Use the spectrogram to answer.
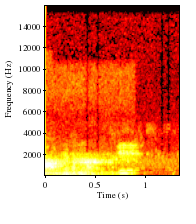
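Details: Adult sustained vowel; Asthenic (weak) voice.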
